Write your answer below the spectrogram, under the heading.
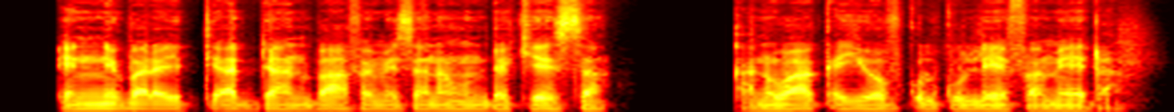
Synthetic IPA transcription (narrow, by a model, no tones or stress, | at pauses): ʔɪnːɪbɐɾɐɪt̪ːɪɐd̪ːaːnbaːfɐmɛsɐnɐhʊnd̪ɐke̞ːsːɐ | kɐ̰nwaːkʼɐjːo̞ːfkʼʊlkʼʊlːe̞ːfːɐme̞ːᶑɐ̥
